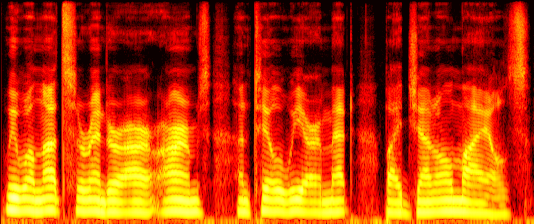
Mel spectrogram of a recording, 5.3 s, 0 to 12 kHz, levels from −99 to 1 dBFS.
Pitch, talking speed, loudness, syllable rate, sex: 120 Hz, 145 wpm, -16 LUFS, 4.2 syllables/s, male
